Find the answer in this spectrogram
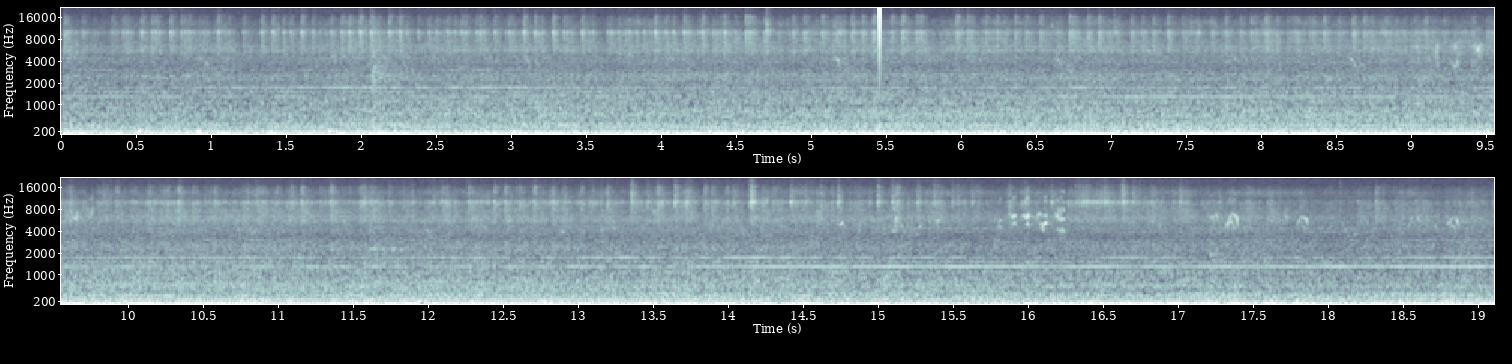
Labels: Is this a machine?
yes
